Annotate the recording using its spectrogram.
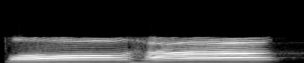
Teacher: ایک الف کی مقدار میں ہم اسے دراز کریں گے، کھینچیں گے.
